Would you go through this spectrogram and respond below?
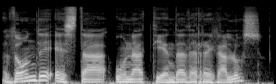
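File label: where Is A Gift Shop, Spanish, male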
